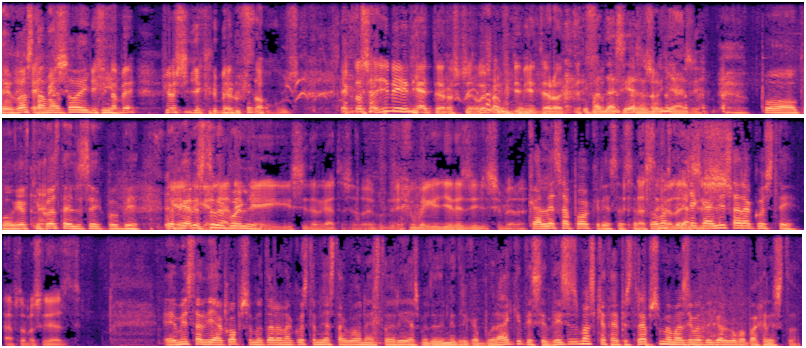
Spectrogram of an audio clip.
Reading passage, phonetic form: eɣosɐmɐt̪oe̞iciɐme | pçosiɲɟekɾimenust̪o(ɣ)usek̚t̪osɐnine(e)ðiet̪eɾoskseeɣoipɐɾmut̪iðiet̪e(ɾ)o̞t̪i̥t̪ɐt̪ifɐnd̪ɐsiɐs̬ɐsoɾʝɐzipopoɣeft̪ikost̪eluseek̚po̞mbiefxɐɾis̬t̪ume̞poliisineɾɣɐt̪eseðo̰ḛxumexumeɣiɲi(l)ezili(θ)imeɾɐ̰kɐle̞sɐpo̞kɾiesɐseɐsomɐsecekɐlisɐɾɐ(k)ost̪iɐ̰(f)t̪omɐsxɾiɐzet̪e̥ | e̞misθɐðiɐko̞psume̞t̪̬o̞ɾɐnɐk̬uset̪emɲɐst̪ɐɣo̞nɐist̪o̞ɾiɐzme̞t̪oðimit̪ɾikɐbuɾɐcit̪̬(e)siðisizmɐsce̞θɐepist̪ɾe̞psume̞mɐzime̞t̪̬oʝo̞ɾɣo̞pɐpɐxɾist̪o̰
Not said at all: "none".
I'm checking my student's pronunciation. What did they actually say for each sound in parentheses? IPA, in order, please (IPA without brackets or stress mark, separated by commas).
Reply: x, i, ɾ, ɾ, s, k, f, i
